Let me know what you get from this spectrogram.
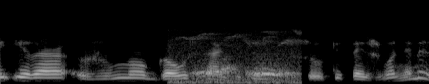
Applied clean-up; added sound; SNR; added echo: none; Bird; 1 dB; none.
